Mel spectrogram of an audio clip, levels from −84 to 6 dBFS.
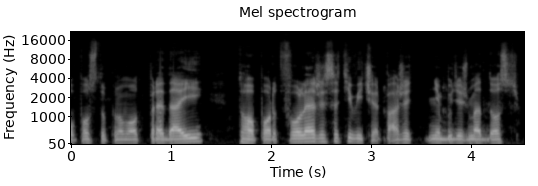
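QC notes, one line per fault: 0.90 to 1.06 s, loud pop: two sharp pops land back to back over the speech, roughly 10 dB above the talker, while the speech carries on underneath without a break. That's a sudden voltage step or spike riding on top of the signal, likely from a plug, switch, static discharge or driver hiccup. The downstream circuitry shapes each spike into that hard thump, which is why it sits so clearly apart from the voice.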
